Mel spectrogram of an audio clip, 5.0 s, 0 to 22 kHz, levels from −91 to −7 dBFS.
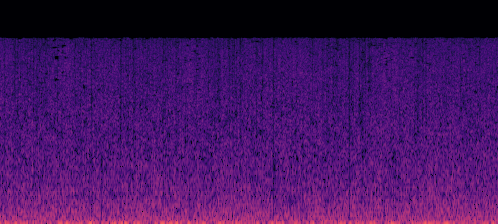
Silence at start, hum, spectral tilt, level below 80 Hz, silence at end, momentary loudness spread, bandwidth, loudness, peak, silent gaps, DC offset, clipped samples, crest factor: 0 s; none; -3.5 dB/octave; -52 dBFS; 0 s; 0 LU; 11.5 kHz; -48 LUFS; -32 dBFS; none; under 0.1%; under 0.1%; 12 dB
